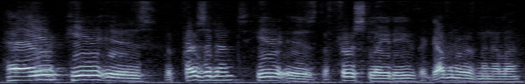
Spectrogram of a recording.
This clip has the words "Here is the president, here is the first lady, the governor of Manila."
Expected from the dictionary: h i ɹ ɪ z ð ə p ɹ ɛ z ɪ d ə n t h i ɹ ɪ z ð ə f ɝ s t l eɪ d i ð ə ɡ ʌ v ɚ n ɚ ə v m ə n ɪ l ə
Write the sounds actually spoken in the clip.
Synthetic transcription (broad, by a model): h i ɹ ɪ z ð ə p ɹ ɛ z ɪ d ə n t h i ɹ ɪ z ð ə f ɝ s t l eɪ d i ð ə ɡ ʌ v ɚ n ɚ ə v m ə n ɪ l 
